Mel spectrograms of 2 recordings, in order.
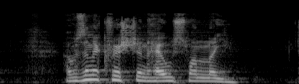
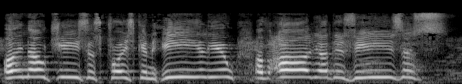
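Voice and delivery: climactic preaching; 10 semitones higher, 10 dB louder than usual. Acted. Preacher at the peak of his sermon, higher and louder. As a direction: shout the promise to the rafters.

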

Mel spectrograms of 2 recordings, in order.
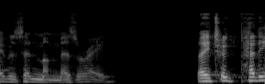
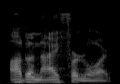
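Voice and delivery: usual speaking voice

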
